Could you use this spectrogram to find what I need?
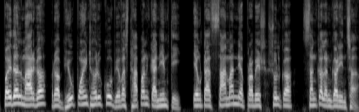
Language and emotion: Nepali, neutral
